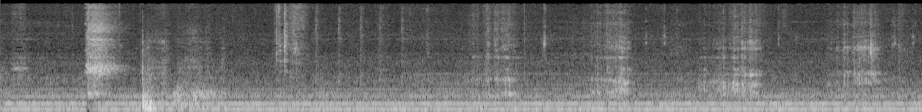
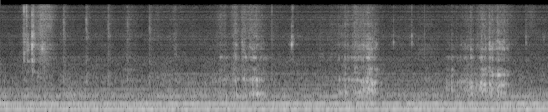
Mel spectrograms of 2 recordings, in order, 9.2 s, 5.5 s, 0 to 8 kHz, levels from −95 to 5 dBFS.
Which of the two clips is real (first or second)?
first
